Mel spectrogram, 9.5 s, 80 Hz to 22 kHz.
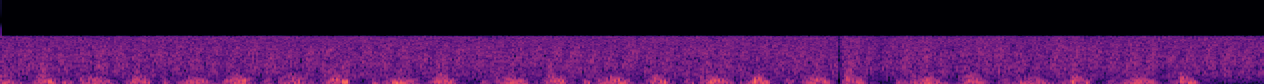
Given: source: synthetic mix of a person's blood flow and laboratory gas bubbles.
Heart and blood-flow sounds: Doppler ultrasound of blood flow; precordium
no bubbles
From the record:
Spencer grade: 0 (complete lack of bubble signals)

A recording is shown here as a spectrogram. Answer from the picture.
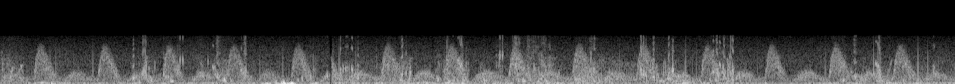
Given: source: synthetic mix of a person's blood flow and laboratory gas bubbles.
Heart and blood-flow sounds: Doppler ultrasound of blood flow; subclavian vein
0.00-0.26 s: bubbles
1.30-1.87 s: bubbles
1.91-2.55 s: bubbles
2.95-3.17 s: bubbles
3.21-3.32 s: bubbles
3.35-3.62 s: bubbles
3.83-4.13 s: bubbles
4.34-4.71 s: bubbles
4.77-4.92 s: bubbles
4.94-5.07 s: bubbles
5.12-5.62 s: bubbles
5.72-6.22 s: bubbles
6.36-6.86 s: bubbles
6.97-7.04 s: bubbles
7.07-7.52 s: bubbles
8.30-8.95 s: bubbles
8.97-9.11 s: bubbles
9.32-9.36 s: bubbles
9.54-9.56 s: bubbles
From the record:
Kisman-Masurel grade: 332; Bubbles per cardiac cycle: rolling drumbeat, 9 or more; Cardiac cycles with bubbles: 50 to 99%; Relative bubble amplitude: moderate (0.250 to 0.450); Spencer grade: 3 (all of the cardiac periods contain showers or single bubble signals, but not dominating or overriding the cardiac motion signals); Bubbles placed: anywhere in the cardiac cycle

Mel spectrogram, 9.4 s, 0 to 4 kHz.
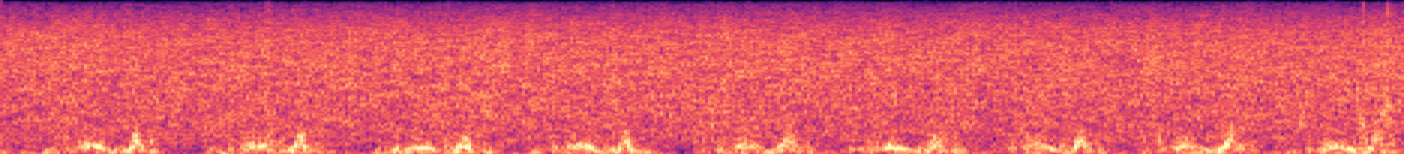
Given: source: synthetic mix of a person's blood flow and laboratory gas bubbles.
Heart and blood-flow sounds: Doppler ultrasound of blood flow; precordium
0.98-1.07 s: bubbles
1.75-1.91 s: bubbles
7.53-7.78 s: bubbles
9.02-9.33 s: bubbles
From the record:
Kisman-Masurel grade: 121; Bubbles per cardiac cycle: 1 to 2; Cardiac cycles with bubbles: 10 to 50%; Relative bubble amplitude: barely perceptible (0.100 to 0.250); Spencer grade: 2 (many but less than half of the cardiac periods contain bubble signals, singularly or in groups); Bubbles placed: only in the low amplitude regions of the cardiac cycle

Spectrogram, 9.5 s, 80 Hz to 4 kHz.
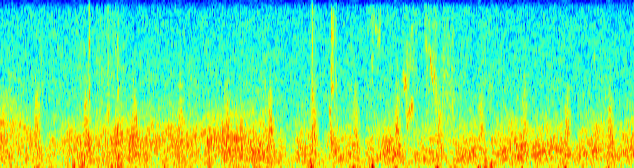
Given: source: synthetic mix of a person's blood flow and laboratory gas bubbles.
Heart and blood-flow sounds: Doppler ultrasound of blood flow; subclavian vein
1.24-1.87 s: bubbles
4.63-4.82 s: bubbles
4.93-5.07 s: bubbles
From the record:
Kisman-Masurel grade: 221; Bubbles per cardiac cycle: several, 3 to 8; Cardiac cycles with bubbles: 10 to 50%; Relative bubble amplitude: barely perceptible (0.100 to 0.250); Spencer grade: 2 (many but less than half of the cardiac periods contain bubble signals, singularly or in groups); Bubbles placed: anywhere in the cardiac cycle

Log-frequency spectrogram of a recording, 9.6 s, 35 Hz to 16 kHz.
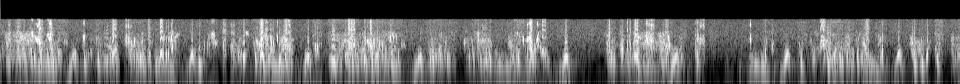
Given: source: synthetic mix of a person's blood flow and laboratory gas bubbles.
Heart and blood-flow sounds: Doppler ultrasound of blood flow; precordium
0.00-0.70 s: bubbles
0.80-1.21 s: bubbles
1.23-1.81 s: bubbles
1.96-2.95 s: bubbles
3.11-3.23 s: bubbles
3.27-4.07 s: bubbles
4.27-4.57 s: bubbles
4.63-4.96 s: bubbles
5.07-5.50 s: bubbles
6.03-6.86 s: bubbles
6.93-7.07 s: bubbles
7.47-7.55 s: bubbles
7.62-7.75 s: bubbles
7.96-8.74 s: bubbles
8.78-8.87 s: bubbles
9.08-9.32 s: bubbles
9.34-9.44 s: bubbles
9.50-9.61 s: bubbles
From the record:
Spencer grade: 4 (maximum detectable bubble signal sounding continuously throughout systole and diastole of every cardiac period, and overriding the amplitude of the normal cardiac signals); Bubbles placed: only in the low amplitude regions of the cardiac cycle

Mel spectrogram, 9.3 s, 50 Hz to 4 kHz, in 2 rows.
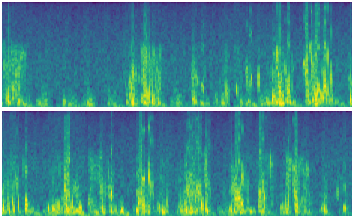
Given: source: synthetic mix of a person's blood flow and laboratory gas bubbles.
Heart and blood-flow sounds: Doppler ultrasound of blood flow; precordium
0.00-0.34 s: bubbles
1.64-2.17 s: bubbles
2.53-2.72 s: bubbles
2.93-3.06 s: bubbles
3.11-3.18 s: bubbles
3.25-3.36 s: bubbles
3.40-3.91 s: bubbles
4.01-4.44 s: bubbles
4.62-5.08 s: bubbles
5.26-5.78 s: bubbles
5.81-6.18 s: bubbles
6.46-6.91 s: bubbles
7.02-7.47 s: bubbles
7.70-8.33 s: bubbles
8.46-8.81 s: bubbles
8.95-9.04 s: bubbles
9.13-9.18 s: bubbles
9.21-9.29 s: bubbles
From the record:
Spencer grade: 3 (all of the cardiac periods contain showers or single bubble signals, but not dominating or overriding the cardiac motion signals); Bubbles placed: anywhere in the cardiac cycle

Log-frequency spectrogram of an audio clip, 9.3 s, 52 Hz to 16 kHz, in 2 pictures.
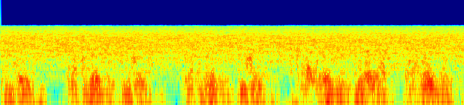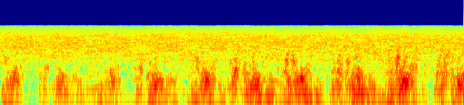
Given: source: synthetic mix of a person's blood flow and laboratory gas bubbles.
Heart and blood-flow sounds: Doppler ultrasound of blood flow; precordium
no bubbles
From the record:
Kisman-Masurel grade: 000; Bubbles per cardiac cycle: 0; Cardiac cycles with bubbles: 0%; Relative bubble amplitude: no bubbles discernible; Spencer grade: 0 (complete lack of bubble signals)

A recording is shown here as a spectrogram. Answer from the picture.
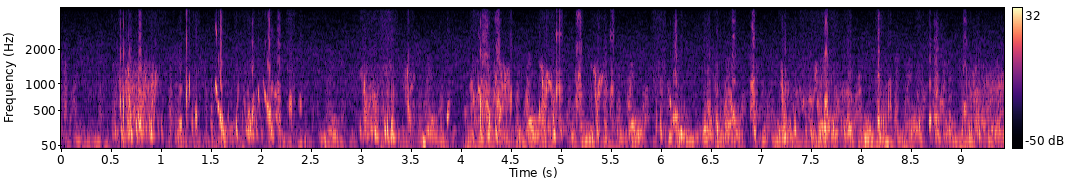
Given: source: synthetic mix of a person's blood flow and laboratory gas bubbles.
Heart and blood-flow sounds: Doppler ultrasound of blood flow; precordium
0.44-1.05 s: bubbles
1.13-1.40 s: bubbles
1.51-1.68 s: bubbles
1.72-2.22 s: bubbles
2.25-2.34 s: bubbles
2.37-2.42 s: bubbles
2.96-3.54 s: bubbles
3.83-3.92 s: bubbles
4.08-4.54 s: bubbles
4.75-5.08 s: bubbles
5.13-5.25 s: bubbles
5.29-5.56 s: bubbles
5.92-6.25 s: bubbles
6.38-6.79 s: bubbles
6.88-6.98 s: bubbles
7.17-7.94 s: bubbles
8.14-8.40 s: bubbles
8.54-8.64 s: bubbles
8.66-8.88 s: bubbles
8.98-9.44 s: bubbles
From the record:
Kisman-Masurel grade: 343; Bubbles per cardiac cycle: rolling drumbeat, 9 or more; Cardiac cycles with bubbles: 100%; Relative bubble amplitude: loud (0.450 to 0.775); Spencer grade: 3 (all of the cardiac periods contain showers or single bubble signals, but not dominating or overriding the cardiac motion signals); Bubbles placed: only in the low amplitude regions of the cardiac cycle

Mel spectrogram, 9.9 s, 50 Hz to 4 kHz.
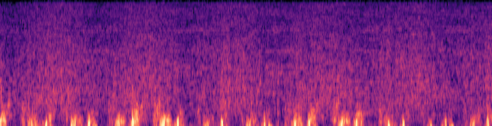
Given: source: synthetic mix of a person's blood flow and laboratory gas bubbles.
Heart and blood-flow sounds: Doppler ultrasound of blood flow; precordium
no bubbles
From the record:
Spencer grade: 0 (complete lack of bubble signals)

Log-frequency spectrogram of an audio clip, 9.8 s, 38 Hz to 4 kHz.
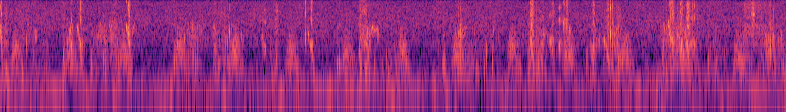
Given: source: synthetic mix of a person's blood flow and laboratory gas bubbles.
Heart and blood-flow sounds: Doppler ultrasound of blood flow; subclavian vein
0.00-0.14 s: bubbles
0.18-0.63 s: bubbles
0.76-0.91 s: bubbles
0.95-1.52 s: bubbles
1.56-1.69 s: bubbles
2.14-2.22 s: bubbles
2.25-2.56 s: bubbles
2.65-3.05 s: bubbles
3.26-3.50 s: bubbles
3.60-3.71 s: bubbles
3.77-3.97 s: bubbles
4.19-4.36 s: bubbles
4.46-4.98 s: bubbles
5.40-5.61 s: bubbles
5.64-6.26 s: bubbles
6.58-7.17 s: bubbles
7.29-7.84 s: bubbles
8.24-8.77 s: bubbles
8.82-9.10 s: bubbles
9.23-9.83 s: bubbles
From the record:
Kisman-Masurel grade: 342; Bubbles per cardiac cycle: rolling drumbeat, 9 or more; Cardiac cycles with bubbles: 100%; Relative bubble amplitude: moderate (0.250 to 0.450); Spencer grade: 3 (all of the cardiac periods contain showers or single bubble signals, but not dominating or overriding the cardiac motion signals); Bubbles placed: anywhere in the cardiac cycle

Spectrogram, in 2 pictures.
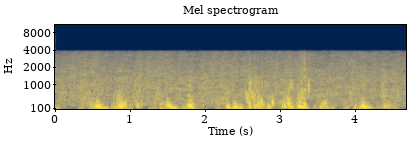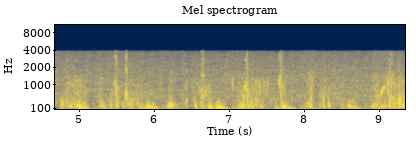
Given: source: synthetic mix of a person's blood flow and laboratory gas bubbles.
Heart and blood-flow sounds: Doppler ultrasound of blood flow; precordium
0.75-0.99 s: bubbles
1.07-1.17 s: bubbles
2.52-3.40 s: bubbles
4.73-5.12 s: bubbles
5.39-5.79 s: bubbles
6.41-6.46 s: bubbles
6.49-6.78 s: bubbles
7.02-7.10 s: bubbles
7.14-7.53 s: bubbles
7.62-7.77 s: bubbles
8.02-8.38 s: bubbles
8.90-9.35 s: bubbles
From the record:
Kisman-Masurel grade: 232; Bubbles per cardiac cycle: several, 3 to 8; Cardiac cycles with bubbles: 50 to 99%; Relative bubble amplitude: moderate (0.250 to 0.450); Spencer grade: 3 (all of the cardiac periods contain showers or single bubble signals, but not dominating or overriding the cardiac motion signals); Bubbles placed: anywhere in the cardiac cycle

